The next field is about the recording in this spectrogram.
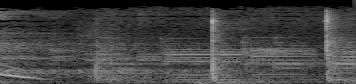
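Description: Feet stomp on the floor of a recording studio booth in three sharp, separate thumps spaced irregularly about half a second apart, over a faint hum of sustained tones with a brief gliding pitch at the start.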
